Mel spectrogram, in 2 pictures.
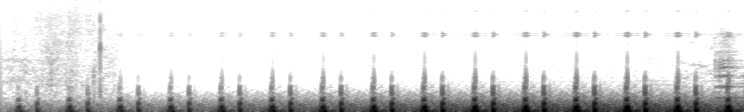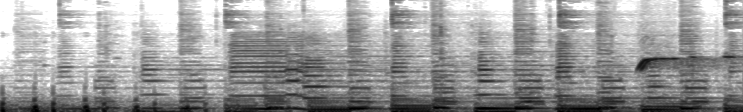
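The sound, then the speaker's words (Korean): A fast, steady fetal heartbeat of a baby in the womb, heard with an ear against the mother's belly, thumps rhythmically and strongly for several seconds, then gives way to soft music with a rising melodic tone. “뱃속의 생명에게서 작고도 힘찬 심장 박동을 느낄 수 있었다.”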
